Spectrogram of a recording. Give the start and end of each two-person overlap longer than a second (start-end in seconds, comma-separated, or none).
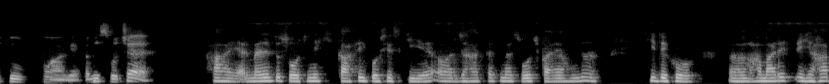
none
